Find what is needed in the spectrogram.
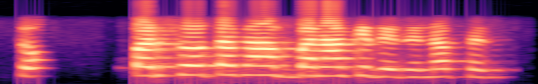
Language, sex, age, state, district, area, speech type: Hindi, female, 18-30, Rajasthan, Karauli, urban, conversation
